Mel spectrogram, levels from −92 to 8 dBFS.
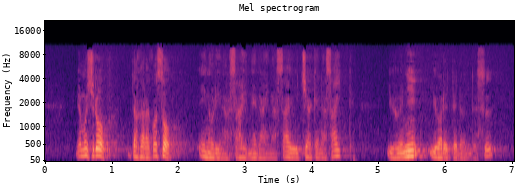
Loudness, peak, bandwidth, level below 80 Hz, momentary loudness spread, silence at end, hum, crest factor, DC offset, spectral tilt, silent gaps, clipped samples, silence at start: -22 LUFS; -2 dBFS; 11 kHz; -60 dBFS; 13 LU; 0.3 s; none; 20 dB; under 0.1%; -5.5 dB/octave; none; under 0.1%; 0.45 s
